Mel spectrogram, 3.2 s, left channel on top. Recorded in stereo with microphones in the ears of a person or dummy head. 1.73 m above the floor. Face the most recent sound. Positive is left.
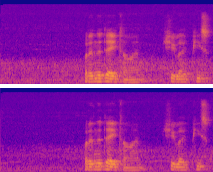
turn(degrees=-10)  # may be behind; listen again after turning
